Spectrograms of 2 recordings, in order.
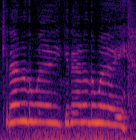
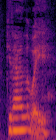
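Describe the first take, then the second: First: Soft, very high little voice; playful cooing. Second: Said in the usual way. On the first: Pretend. Crafter shooing a stray chalk bit, playful high coo. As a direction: coax it in a tiny high-pitched voice.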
